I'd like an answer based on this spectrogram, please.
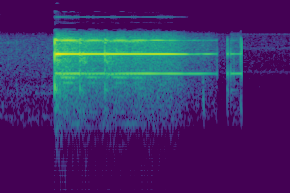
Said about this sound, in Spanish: Ya tú sabes, el sonido de la campana.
